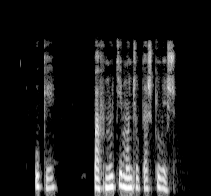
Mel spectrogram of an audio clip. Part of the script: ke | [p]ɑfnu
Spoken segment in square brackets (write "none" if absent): p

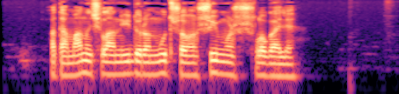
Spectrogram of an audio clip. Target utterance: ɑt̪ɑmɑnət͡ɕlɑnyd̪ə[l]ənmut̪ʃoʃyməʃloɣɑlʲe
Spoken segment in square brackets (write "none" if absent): ɾ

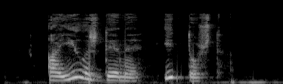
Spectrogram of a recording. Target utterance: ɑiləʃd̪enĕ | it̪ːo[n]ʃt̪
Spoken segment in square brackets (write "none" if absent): none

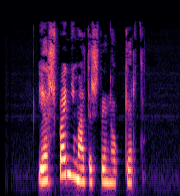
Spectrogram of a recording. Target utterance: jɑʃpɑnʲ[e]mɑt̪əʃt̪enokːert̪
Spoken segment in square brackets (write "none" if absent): i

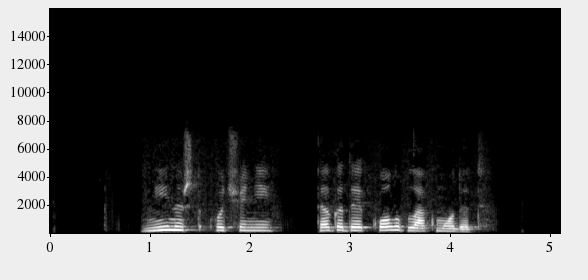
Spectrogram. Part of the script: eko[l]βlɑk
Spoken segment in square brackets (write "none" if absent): l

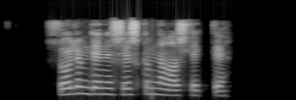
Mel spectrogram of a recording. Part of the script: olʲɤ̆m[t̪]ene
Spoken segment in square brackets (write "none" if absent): d̪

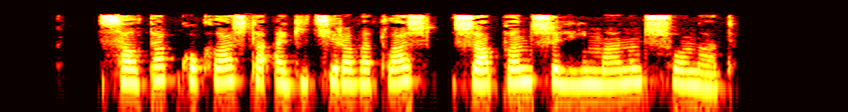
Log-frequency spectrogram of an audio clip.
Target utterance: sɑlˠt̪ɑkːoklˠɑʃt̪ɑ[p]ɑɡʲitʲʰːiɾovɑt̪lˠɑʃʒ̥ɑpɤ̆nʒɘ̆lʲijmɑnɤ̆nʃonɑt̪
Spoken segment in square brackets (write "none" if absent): ʔ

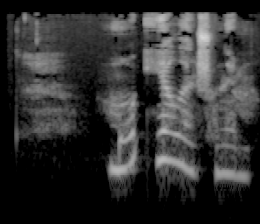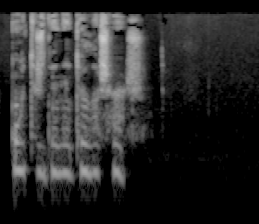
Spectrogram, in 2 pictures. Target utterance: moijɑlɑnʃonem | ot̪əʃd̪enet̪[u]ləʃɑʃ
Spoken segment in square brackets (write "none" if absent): o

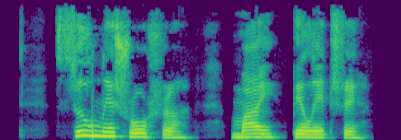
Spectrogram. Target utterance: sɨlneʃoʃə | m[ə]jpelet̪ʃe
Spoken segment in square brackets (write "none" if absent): ɑ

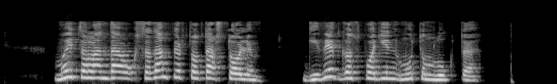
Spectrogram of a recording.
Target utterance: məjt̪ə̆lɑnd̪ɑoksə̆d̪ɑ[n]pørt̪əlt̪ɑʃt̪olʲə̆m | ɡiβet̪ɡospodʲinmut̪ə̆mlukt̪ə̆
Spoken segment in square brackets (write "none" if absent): m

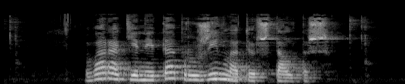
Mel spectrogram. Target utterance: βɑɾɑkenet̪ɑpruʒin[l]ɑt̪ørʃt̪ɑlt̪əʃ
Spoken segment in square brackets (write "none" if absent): l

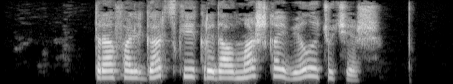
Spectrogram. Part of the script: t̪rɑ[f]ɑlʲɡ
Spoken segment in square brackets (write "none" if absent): f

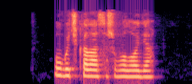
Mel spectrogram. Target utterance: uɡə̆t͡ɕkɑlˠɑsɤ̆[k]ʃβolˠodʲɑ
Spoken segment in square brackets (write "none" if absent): none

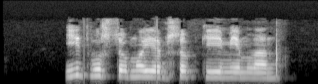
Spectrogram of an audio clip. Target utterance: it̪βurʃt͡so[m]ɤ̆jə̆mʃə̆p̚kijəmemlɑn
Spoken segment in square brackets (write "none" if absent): m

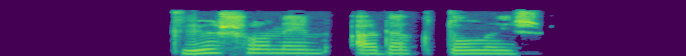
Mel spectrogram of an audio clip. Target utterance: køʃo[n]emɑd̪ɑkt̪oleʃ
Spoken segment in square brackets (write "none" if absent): n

